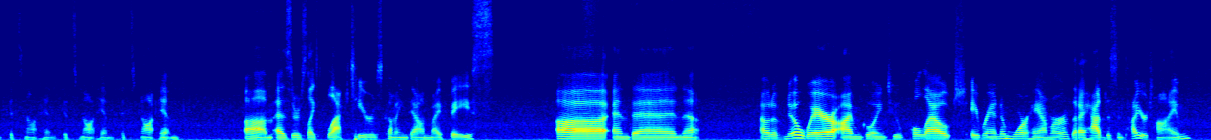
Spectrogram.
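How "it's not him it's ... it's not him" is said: very soft, very quiet repeated mumble under the breath. Describing their character's reaction in the scene, muttering under breath. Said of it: "under my breath is it's not him".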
